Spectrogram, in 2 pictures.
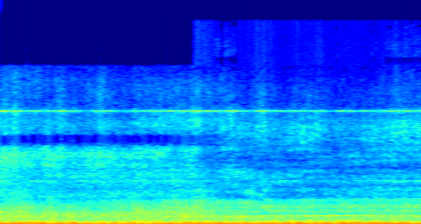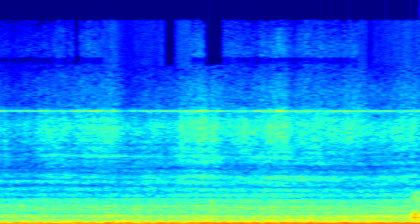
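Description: Two helicopter rotors turn at once, a steady loud thudding drone with engine whine, close by and outdoors, one just fired up and both settling to a similar speed, with no talk.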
